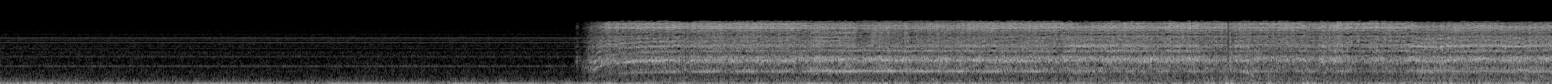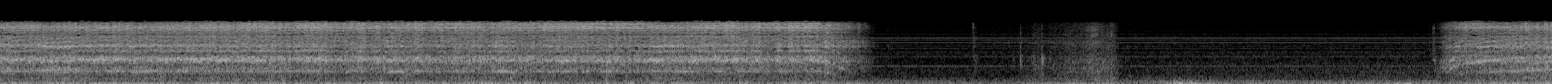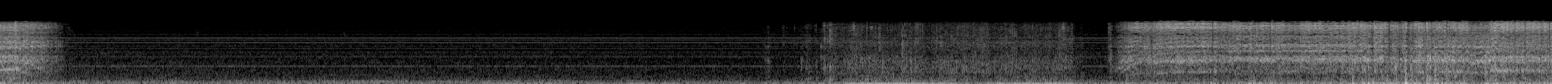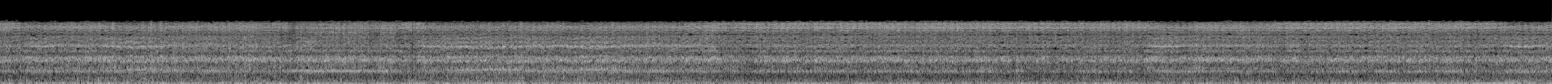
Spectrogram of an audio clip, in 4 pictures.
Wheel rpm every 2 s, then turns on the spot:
0, 0, 10, 140, 160, 160, 160, 160, 160, 160, 160, 140, 10, 0, 10, 90, 0, 0, 0, 10, 20, 130, 160, 160, 160, 160, 160, 160, 160, 160, 160.
38-42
